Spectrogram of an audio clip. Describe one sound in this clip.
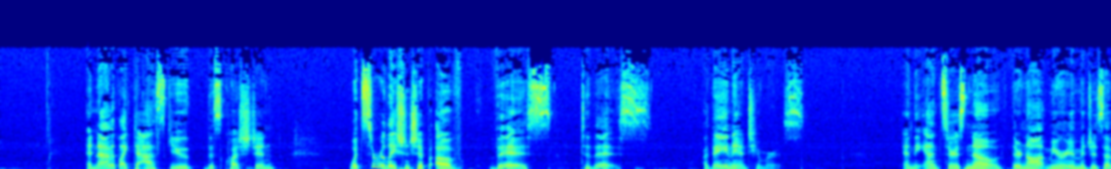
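A young woman speaks calmly and clearly into a close microphone, explaining.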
